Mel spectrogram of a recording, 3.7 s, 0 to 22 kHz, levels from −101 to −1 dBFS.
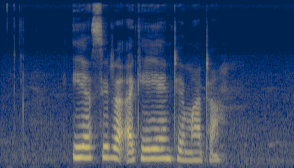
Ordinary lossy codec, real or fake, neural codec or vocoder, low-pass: none; fake; vocoder, 48 kHz, 128 mel bands, Vocos; 19.8 kHz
